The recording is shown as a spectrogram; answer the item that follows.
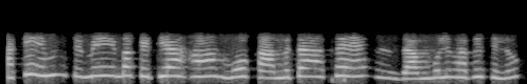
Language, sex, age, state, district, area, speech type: Assamese, female, 18-30, Assam, Morigaon, rural, conversation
